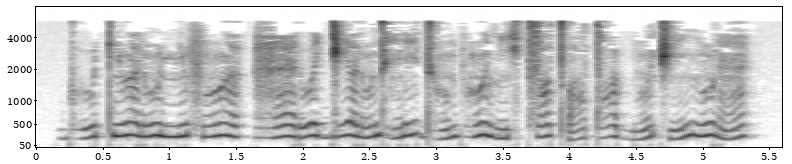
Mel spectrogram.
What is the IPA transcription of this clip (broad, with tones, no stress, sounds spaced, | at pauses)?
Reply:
ɡʱ u˩˥ tʲ ũ˧˥˧ ɐ̯ ɾ ũ˧˥˧ nʲ ũ˧˥˧ f õ˧˥˧ ɐ̯ | ɦ æ˧˥˧ ɾ u˧˥˧ ɐ̯ ɟ i˧˥˧ ɐ̯ ɾ ũ˩˥ dʱ ĩ˩˥ ɾ i˧˥˧ dʱ õ˩˥ bʱ õ˧˥˧ ʎ ẽ˩˥ ç t͡s ɒ˧˥˧ tʼ ɒ˩˥ dˤ e˧˥˧ b õ˩˥ t͡ʃ ĩ˩˥ ŋ ũ˧˥˧ ɾ æ̃˩˥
